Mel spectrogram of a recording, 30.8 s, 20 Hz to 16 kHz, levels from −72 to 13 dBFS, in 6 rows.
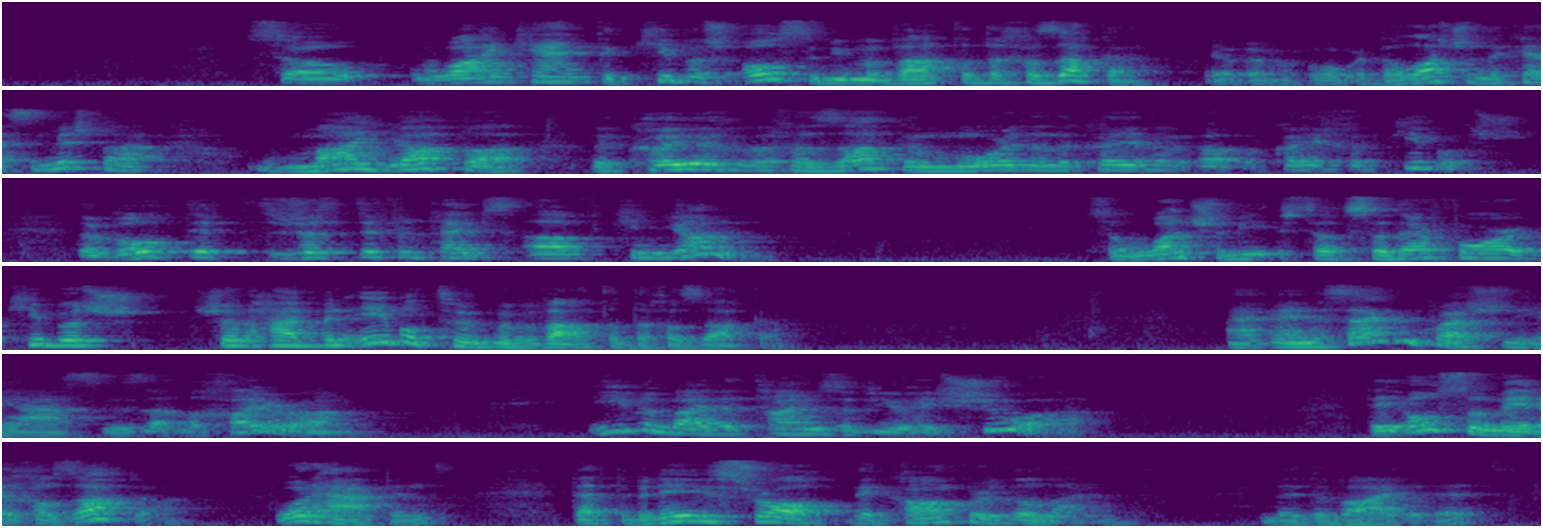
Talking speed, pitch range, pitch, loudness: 160 wpm, 130-180 Hz, 155 Hz, -27 LUFS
